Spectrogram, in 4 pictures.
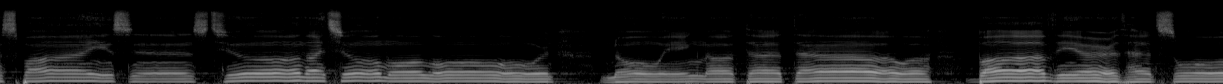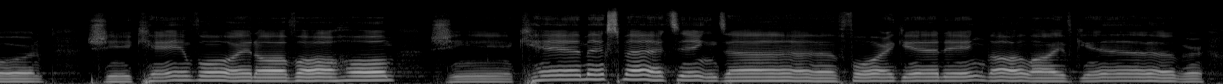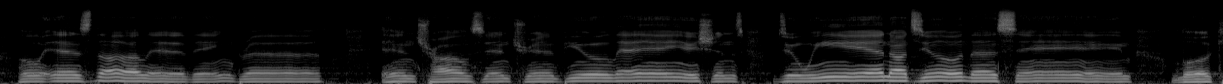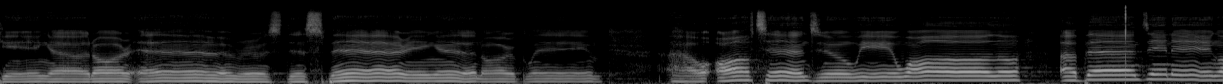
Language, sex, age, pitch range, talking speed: English, male, 20-39, 130-170 Hz, 70 wpm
